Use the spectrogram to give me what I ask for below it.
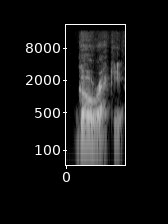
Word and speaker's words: Gorecki: And so is it Gorecki? Is that how I pronounce it? Or Gorecki. – Gorecki.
